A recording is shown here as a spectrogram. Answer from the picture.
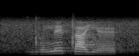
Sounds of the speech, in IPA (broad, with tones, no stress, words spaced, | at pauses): du˨ne˦ta˧ jɛ̃˨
